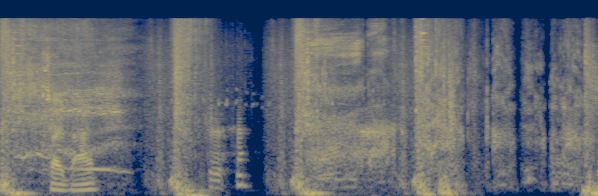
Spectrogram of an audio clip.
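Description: A zombie growls and groans up close.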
